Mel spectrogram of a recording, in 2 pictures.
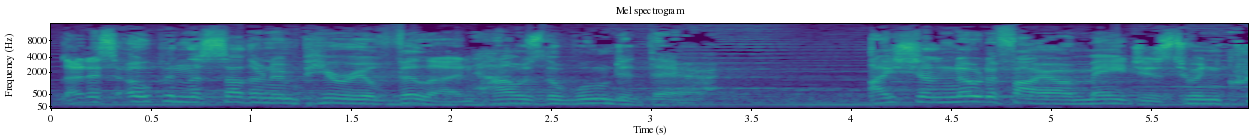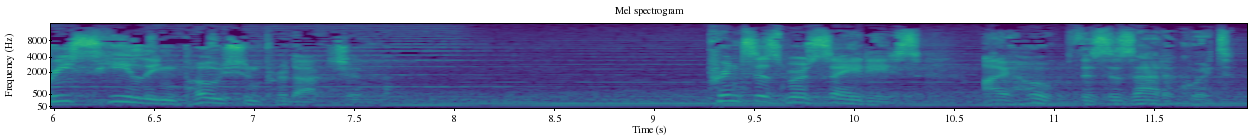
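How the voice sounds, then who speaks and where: A man's voice: medium pitch, big pitch swings, moderate pace, close to an everyday voice. A man voicing a composed, efficient royal fairy advisor in a video game, with a formal, courtly manner. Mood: composed, deferential. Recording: echoing reverb, clear music behind.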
